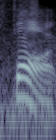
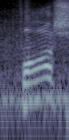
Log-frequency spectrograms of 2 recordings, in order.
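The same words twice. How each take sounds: First: The name is pronounced the Polish way. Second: The name is pronounced the French way. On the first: "In Polish, it is" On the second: "is how you would say that name in French"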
